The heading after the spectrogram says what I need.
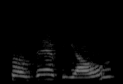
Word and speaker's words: proverbial: add ill okay ill proverbial proverbial i change the stress or the stress is changed from the first syllable to the second syllable okay so again we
